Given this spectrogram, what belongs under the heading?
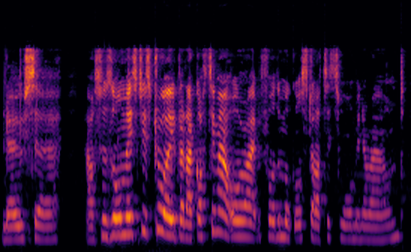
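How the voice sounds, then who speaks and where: A woman voicing a big, soft-hearted male giant with a loud, rustic and emotional way of talking, in a dull lo-fi recording. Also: a little high, moderate pace, close to an everyday voice. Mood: proud.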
